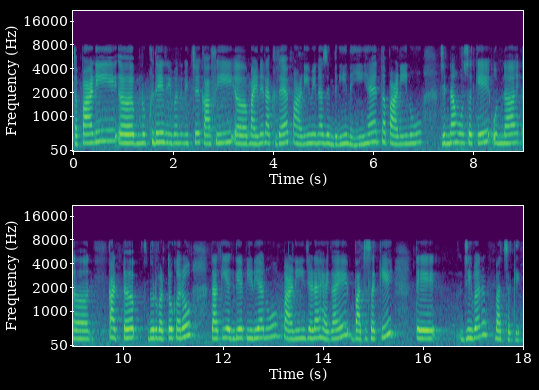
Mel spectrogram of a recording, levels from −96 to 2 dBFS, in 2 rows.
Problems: none marked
